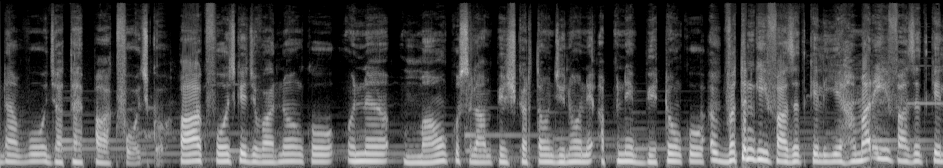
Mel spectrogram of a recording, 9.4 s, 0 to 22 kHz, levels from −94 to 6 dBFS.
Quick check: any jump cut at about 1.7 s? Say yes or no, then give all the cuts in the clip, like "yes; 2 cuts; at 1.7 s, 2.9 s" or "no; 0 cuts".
yes; 2 cuts; at 1.7 s, 7.1 s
